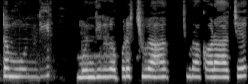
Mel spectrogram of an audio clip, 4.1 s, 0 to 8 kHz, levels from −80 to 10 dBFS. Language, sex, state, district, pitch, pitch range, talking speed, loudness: Bengali, female, West Bengal, Dakshin Dinajpur, 265 Hz, 255-275 Hz, 145 wpm, -15 LUFS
